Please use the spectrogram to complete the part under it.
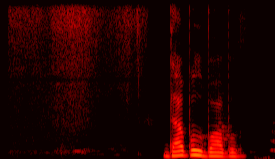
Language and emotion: Russian, neutral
